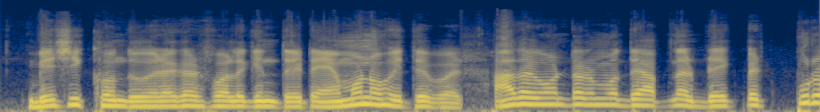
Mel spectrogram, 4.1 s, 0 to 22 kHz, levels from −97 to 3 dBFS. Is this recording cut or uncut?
cut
